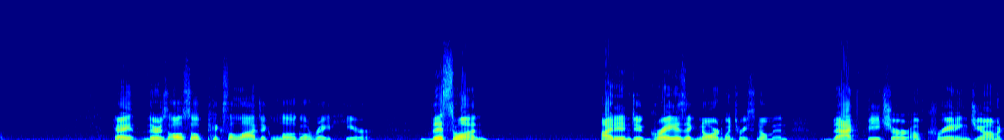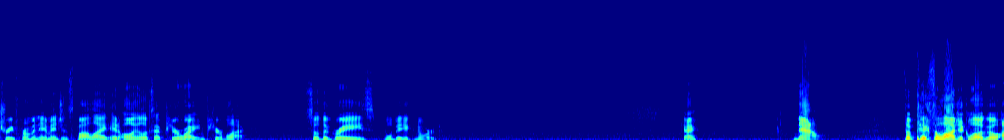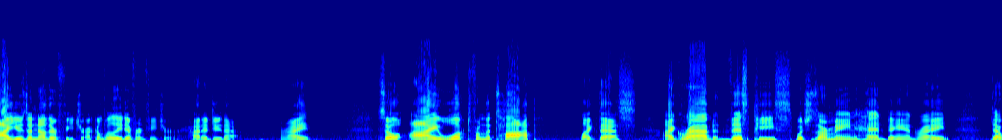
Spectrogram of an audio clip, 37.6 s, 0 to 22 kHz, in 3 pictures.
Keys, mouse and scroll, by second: 0.5 z, 29.8 right click, 32.3 alt+click, 32.9 shift+f, 33.9-36.8 drag, 36.8-37.6 drag.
